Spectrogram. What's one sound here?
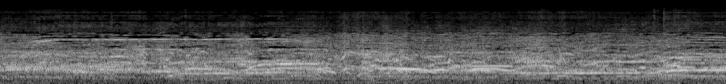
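A crowd of people shouts and cries out loudly and excitedly.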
